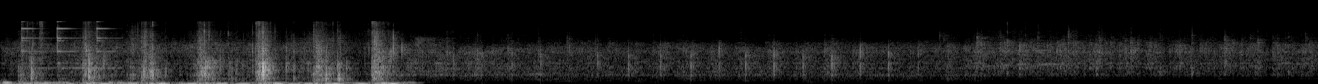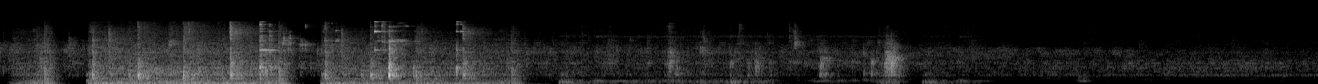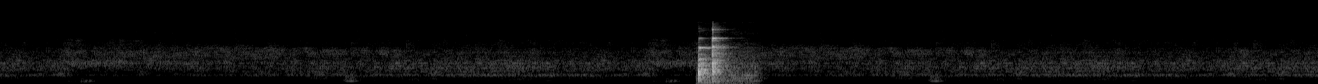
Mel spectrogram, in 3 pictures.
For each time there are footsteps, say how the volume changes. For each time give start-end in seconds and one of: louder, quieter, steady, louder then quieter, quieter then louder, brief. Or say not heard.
0.0-4.2 louder then quieter
13.2-23.0 quieter then louder.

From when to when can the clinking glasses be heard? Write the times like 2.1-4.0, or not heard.
0.2-1.2, 15.8-17.9, 33.3-33.9.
